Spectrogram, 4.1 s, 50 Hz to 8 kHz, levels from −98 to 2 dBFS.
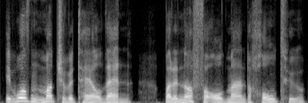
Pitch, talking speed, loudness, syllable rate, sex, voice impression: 165 Hz, 220 wpm, -18 LUFS, 4.6 syllables/s, male, masculine, adult-like, thin, weak, slightly bright, slightly halting, refreshing, calm, friendly, reassuring, kind, modest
